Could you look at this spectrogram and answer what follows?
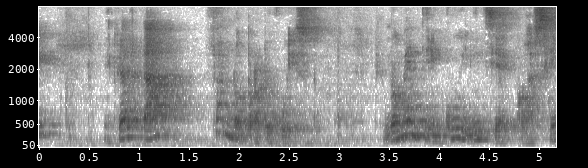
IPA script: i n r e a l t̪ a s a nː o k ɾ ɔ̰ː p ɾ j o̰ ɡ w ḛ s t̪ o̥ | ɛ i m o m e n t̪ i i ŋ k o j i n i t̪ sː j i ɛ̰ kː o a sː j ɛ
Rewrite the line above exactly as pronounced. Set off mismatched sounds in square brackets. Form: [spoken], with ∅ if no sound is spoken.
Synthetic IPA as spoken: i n r e a l t̪ a [f] a nː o [p] ɾ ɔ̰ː p ɾ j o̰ [k] w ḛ s t̪ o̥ | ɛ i m o m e n t̪ i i ŋ k [u] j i n i t̪ sː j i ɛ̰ kː o a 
